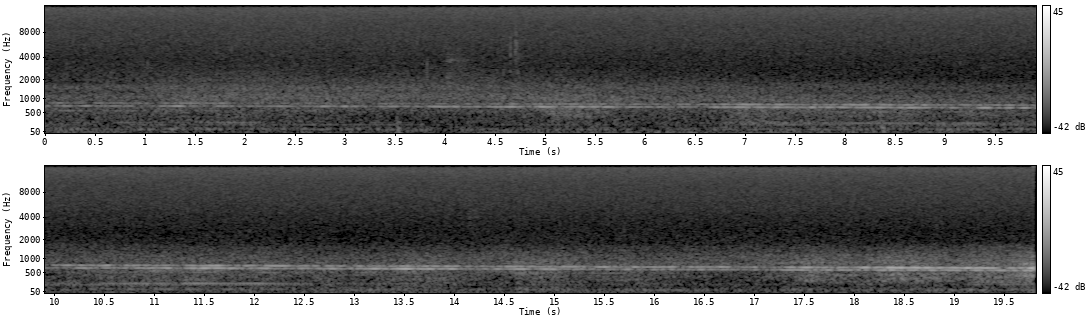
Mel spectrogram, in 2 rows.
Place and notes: {"title": "Offenbach am Main, Germany - Flyover", "date": "2012-03-19 20:30:00", "description": "Outside of hotel", "latitude": "50.10", "longitude": "8.78", "altitude": "111", "timezone": "Europe/Berlin"}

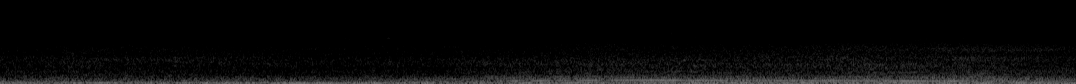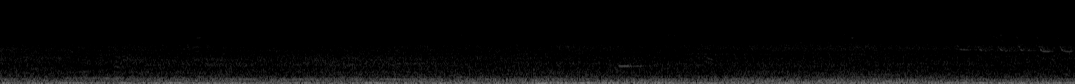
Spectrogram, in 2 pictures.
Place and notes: {"title": "花蓮市, Taiwan - In the Square", "date": "2014-02-24 15:11:00", "description": "In the Square, Birds singing, Traffic Sound\nBinaural recordings\nZoom H4n+ Soundman OKM II", "latitude": "23.97", "longitude": "121.61", "timezone": "Asia/Taipei"}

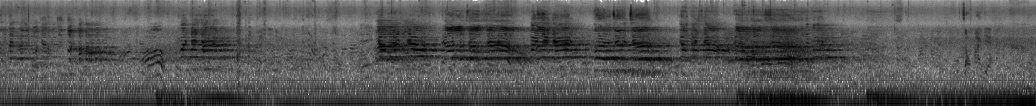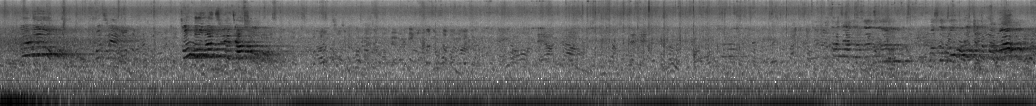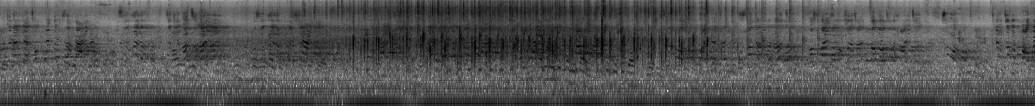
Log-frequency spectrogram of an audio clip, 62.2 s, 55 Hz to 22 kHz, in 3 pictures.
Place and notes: {"title": "Ketagalan Boulevard - Protest", "date": "2013-08-03 20:45:00", "description": "Protest against the government, A noncommissioned officer's death, Sony PCM D50 + Soundman OKM II", "latitude": "25.04", "longitude": "121.52", "altitude": "11", "timezone": "Asia/Taipei"}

